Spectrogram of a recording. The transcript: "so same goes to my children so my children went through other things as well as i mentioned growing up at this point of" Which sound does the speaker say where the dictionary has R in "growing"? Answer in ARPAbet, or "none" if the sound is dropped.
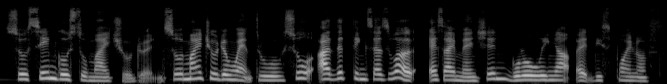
R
